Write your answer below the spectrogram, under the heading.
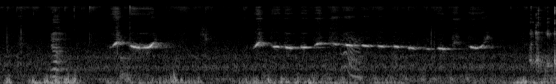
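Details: Shih Tzu puppy whining in thin, high whistled tones: a short wavering note, then a longer drawn-out whine that slowly falls in pitch, over low rumbling background noise.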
